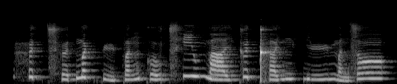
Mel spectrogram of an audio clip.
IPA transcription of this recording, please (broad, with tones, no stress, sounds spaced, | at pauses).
h ɵ˥ t̚ t͡sʰ ɵ˨˥ t̚ m ɐ˥ k̚ p yː˨˩ p ɐ˨˥ ŋ k o˨˥ w t͡sʰ iː˥ w m aː˨ j k ɵ˥ t̚ kʰ ɐ˨˧ j ŋ ɪ˧ k̚ j yː˨˧ m ɐ˨˩ n s ɔː˥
